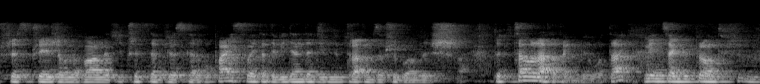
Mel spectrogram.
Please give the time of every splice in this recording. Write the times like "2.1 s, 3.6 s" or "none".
1.1 s, 6.4 s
